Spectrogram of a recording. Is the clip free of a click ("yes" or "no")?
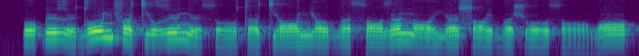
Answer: yes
